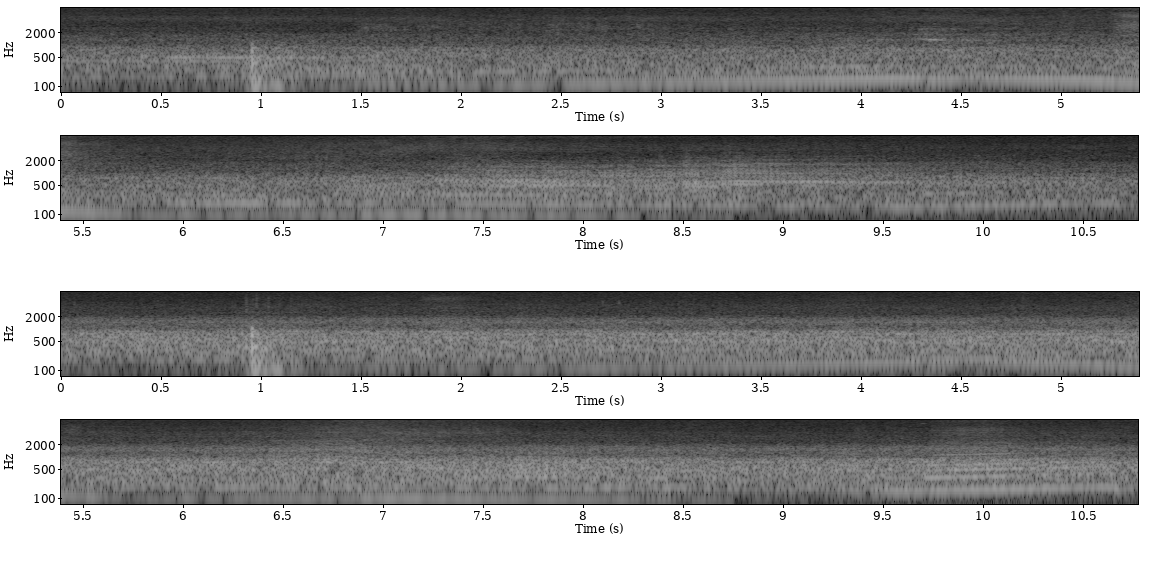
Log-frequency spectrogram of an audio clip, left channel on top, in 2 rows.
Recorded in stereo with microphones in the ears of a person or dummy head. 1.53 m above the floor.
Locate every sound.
0.9 s knocking: 55° right (ahead or behind), 3 m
